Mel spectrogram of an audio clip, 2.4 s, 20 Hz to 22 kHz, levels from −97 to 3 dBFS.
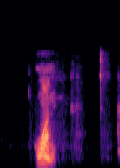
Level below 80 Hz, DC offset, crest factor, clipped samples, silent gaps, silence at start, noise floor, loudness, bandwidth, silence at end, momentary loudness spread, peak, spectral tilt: -72 dBFS; under 0.1%; 22 dB; under 0.1%; none; 0.75 s; under -90 dBFS; -20 LUFS; 7.4 kHz; 1.3 s; 24 LU; -2 dBFS; -5 dB/octave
